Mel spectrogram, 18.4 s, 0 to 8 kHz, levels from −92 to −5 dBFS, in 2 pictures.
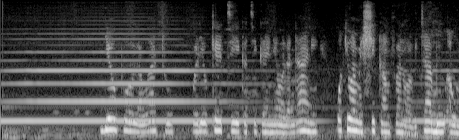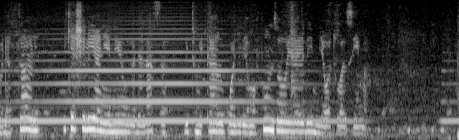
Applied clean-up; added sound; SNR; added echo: none; Wind instrument, woodwind instrument; 7 dB; none.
